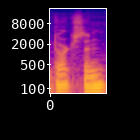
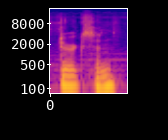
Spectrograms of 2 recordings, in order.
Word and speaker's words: Dirksen: Dirksen yes Brian Dirksen it's spelled looks like dorksen but it's Dirksen yeah and I actually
